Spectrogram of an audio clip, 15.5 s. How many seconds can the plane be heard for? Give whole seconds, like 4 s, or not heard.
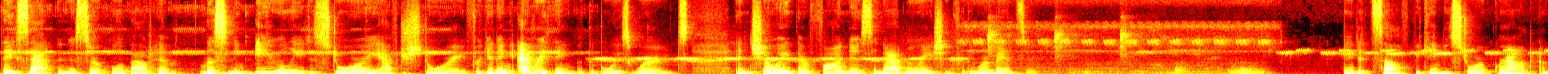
not heard.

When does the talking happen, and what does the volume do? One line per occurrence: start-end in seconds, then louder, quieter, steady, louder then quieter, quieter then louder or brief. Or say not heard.
0.0-10.3 steady
13.4-15.4 brief.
